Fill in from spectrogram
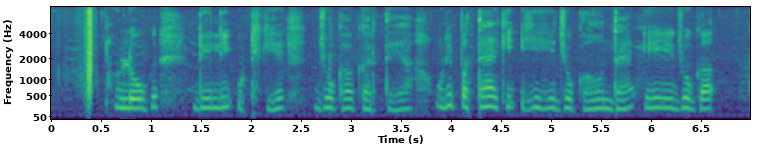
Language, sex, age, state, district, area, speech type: Dogri, female, 18-30, Jammu and Kashmir, Samba, rural, spontaneous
